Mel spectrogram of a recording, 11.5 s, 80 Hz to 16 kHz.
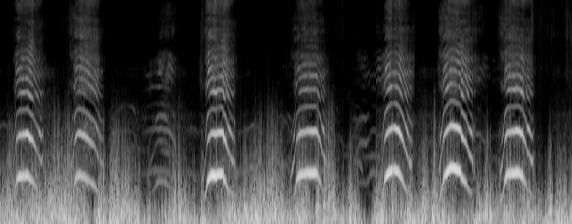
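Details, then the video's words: Baby harp seal, filmed up close in 2019, gives a run of nasal, wailing cries, each rising then falling, about one every second or so, over steady rushing wind noise. "あざらしの赤ちゃん11【接近】☆harp seal baby"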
